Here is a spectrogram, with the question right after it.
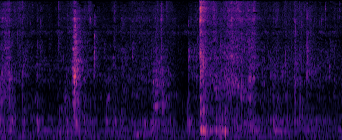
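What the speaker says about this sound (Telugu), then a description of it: "ఇప్పుడు మనం ఒక్కసారి మళ్ళీ కలిపేసేసుకుందాం." Stirring chicken curry gravy in a pan, with soft scraping and clinking of a spoon against the pan in irregular strokes over a faint sizzle, close and moderately loud, no talking.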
